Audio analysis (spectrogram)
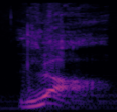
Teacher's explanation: Phonetically, it represents the voice alveolar lateral approximant La, produced by placing the tongue tip against the alveolar ridge while air flows along the sides of the tongue with vocal cord vibration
